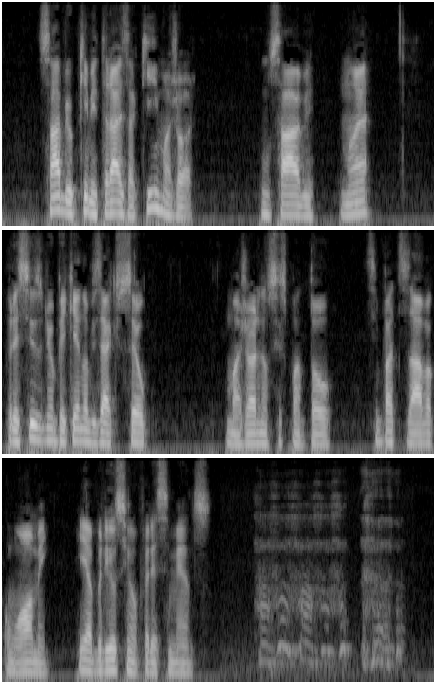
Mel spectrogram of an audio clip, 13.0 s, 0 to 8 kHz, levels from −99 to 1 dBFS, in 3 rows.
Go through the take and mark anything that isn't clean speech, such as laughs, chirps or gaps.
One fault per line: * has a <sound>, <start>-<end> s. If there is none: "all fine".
* has a laugh, 11.2-12.7 s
